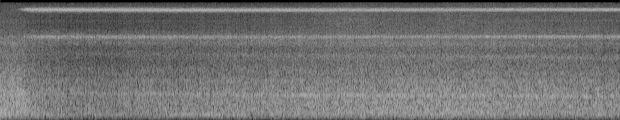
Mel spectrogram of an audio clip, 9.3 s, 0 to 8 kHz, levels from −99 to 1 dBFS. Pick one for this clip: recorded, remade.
recorded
